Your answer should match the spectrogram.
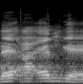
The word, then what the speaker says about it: Dang: Dang, D-A-N-G. Thong, bacanya Dang katanya.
